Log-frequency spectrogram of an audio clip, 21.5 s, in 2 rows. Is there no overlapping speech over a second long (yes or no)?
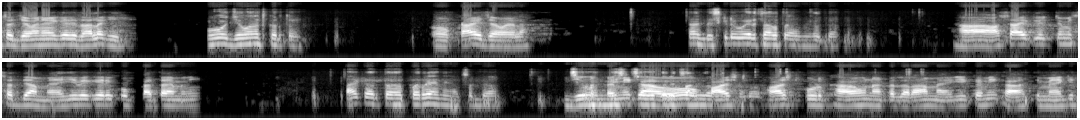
no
